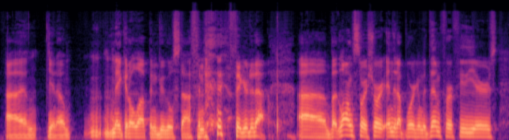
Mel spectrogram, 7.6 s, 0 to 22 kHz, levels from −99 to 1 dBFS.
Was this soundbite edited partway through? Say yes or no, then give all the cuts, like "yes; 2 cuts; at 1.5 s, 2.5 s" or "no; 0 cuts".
no; 0 cuts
